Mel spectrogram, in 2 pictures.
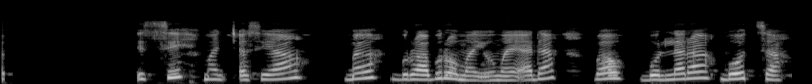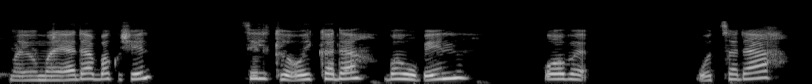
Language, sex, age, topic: Gamo, female, 25-35, government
